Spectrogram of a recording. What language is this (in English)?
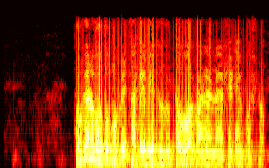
Bangla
